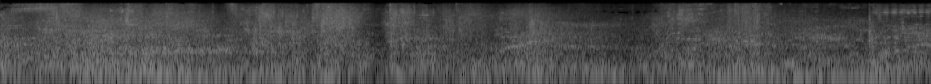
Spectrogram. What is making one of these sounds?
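Magic blasts and clashing combat effects crackle and boom.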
